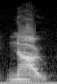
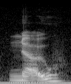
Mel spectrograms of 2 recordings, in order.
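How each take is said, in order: First: It is said in a Cockney accent. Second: It is said in a standard British accent. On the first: "In Cockney English, you'd say no" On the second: "in regular English, you'd say no"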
